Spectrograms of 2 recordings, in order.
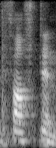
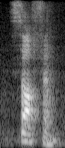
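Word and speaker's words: soften: হ্যাঁ, এটার উচ্চারণ কিন্তু সফটেন না, সফেন।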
